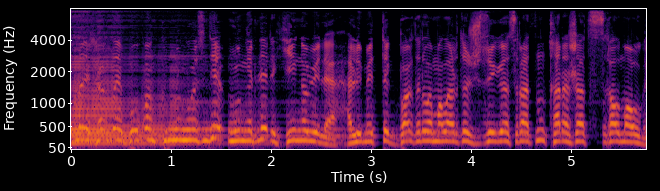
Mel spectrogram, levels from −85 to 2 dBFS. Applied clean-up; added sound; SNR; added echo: neural mask model RNNoise.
